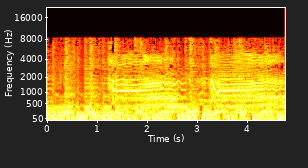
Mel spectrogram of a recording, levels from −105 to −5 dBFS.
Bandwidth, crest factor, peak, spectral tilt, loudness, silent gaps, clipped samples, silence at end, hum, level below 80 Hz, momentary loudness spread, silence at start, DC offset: 8.8 kHz; 10 dB; 0 dBFS; -5 dB/octave; -11 LUFS; none; under 0.1%; 0 s; none; -20 dBFS; 4 LU; 0 s; under 0.1%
